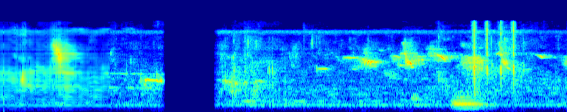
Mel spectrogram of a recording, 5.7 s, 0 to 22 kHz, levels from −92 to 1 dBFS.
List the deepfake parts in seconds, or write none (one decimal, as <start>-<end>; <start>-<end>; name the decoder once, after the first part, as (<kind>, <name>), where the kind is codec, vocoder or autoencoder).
0.0-1.1 (vocoder, BigVGAN v2)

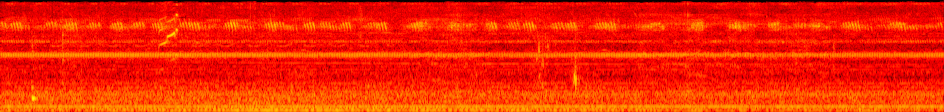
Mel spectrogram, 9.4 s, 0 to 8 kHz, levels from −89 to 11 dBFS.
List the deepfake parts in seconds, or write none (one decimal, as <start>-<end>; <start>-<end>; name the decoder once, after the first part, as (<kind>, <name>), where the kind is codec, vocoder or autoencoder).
4.2-4.9 (codec, DAC); 6.4-8.3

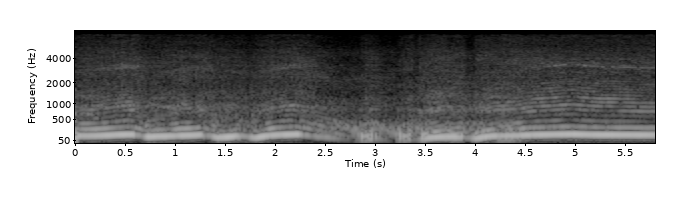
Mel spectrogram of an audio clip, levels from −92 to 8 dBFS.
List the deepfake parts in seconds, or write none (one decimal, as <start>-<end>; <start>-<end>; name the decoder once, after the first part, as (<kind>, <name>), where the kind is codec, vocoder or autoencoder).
0.0-2.4 (autoencoder, DAC-VAE)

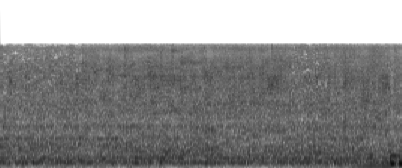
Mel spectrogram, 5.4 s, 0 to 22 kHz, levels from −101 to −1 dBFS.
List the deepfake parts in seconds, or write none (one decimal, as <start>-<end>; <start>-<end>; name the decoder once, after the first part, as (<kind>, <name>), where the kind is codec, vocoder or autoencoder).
1.1-3.9 (codec, SNAC); 4.4-5.4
